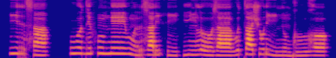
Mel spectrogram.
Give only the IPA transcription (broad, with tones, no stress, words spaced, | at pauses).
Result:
i˦r sã˨ | wʊ˦dɪ˦fũ˦ŋeː˦ βũ˨rza˦ɾi˦hi˨ | jĩ˨˦loː˨zaː˨ vʊ˦ta˦ʃu˦ ɾiː˨ɲũ˨ɡuː˨˦ɣɔ˦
